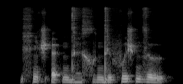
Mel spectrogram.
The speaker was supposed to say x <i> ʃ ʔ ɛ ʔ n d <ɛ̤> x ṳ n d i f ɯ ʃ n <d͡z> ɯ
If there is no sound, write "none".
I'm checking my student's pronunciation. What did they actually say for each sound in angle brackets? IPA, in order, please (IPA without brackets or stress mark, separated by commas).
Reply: ĩ, ɛ̤, z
